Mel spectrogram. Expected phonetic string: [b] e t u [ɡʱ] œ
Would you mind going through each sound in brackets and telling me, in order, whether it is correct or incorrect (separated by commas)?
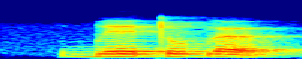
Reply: correct, incorrect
